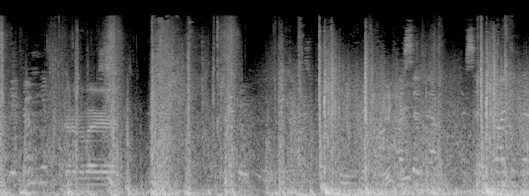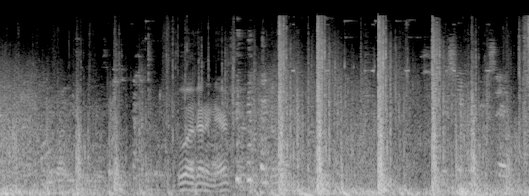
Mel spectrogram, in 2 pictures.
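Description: Dense, repeated gunfire crackles through a squad firefight on a rooftop-dotted map in a military shooter, shots and thuds overlapping steadily for the whole stretch while players talk over it.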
